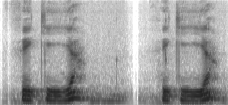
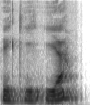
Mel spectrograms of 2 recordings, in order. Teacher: You see, the tone is on the last vowel, A.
